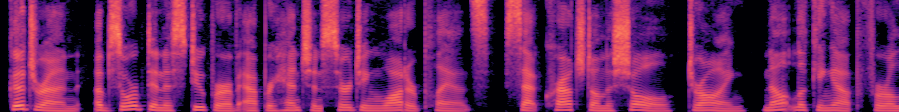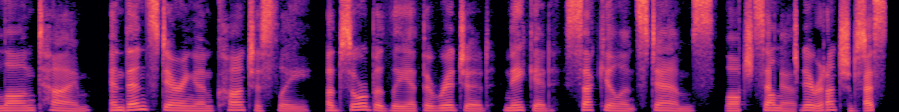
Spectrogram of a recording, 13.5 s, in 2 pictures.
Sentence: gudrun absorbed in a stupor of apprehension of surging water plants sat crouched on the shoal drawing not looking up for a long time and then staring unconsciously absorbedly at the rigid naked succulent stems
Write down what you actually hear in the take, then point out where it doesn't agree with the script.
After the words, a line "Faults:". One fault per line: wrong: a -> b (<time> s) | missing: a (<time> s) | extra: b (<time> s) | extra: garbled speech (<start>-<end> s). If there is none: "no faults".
gudrun absorbed in a stupor of apprehension surging water plants sat crouched on the shoal drawing not looking up for a long time and then staring unconsciously absorbedly at the rigid naked succulent stems [garbled]
Faults:
missing: of (2.4 s)
extra: garbled speech (12.2-13.4 s)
